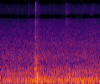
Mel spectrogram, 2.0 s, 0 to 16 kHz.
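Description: Isuzu MU-X's 1.9-litre four-cylinder turbodiesel idling steadily, a low even rumble, with a single sharp click about two-thirds of a second in.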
